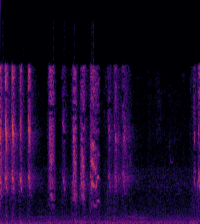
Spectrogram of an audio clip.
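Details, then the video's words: Female coleiro (Double-collared Seedeater) calling to excite males: a fast string of high chips and short chirps for two and a half seconds, then near quiet, with one final chip. "Piado de Fêmea de Coleiro para Esquentar Coleiro"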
